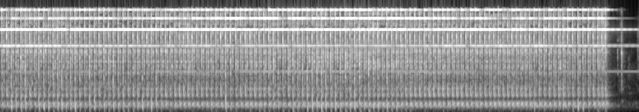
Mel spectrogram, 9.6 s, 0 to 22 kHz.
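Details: Seth Thomas automatic 8-day long alarm clock on the 89 movement (used c.1900–1930), following patent US926454: rapid continuous bell clatter, three or four strikes a second, ringing steadily until silenced by the lever; normal alarm bell ringing.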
